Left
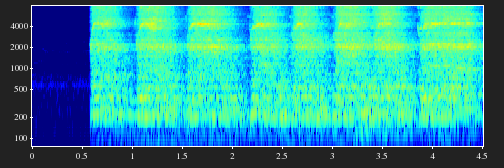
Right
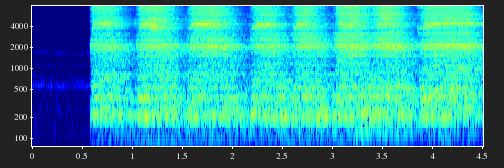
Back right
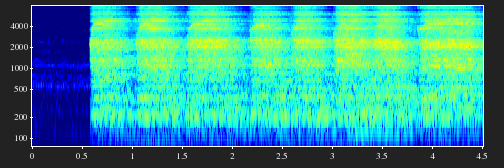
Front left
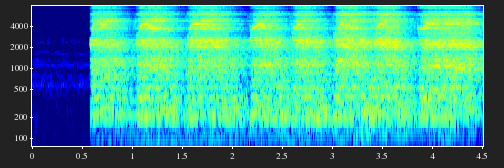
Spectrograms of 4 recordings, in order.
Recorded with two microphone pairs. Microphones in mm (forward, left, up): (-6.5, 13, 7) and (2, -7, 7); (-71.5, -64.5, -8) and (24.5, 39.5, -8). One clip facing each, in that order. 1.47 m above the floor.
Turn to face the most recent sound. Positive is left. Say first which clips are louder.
# left 2 dB, front left 2 dB
turn(degrees=80)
